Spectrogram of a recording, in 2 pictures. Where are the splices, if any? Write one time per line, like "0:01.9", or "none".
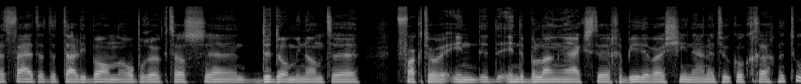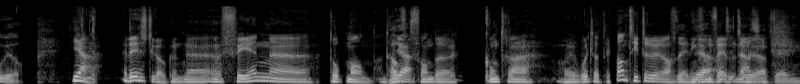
none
